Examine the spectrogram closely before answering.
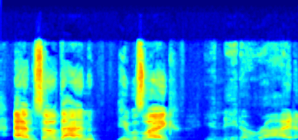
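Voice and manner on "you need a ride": put-on deep raspy smoker voice, much lower, quieter. Retelling how an old man who followed them offered a ride, imitating a deep, raspy smoker's voice. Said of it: "like in the deepest, raspiest, like smokes twenty packs a day voice".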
